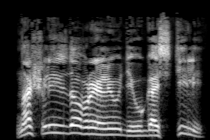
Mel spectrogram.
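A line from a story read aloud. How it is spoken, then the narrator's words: Giggling. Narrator (Russian): хихикнул Вальдес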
